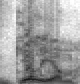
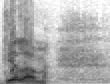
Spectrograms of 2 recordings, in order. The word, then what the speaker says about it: Gilliam: And that's Gilliam and not Gillen. So I have been pronouncing his last name wrong incorrectly all season long.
